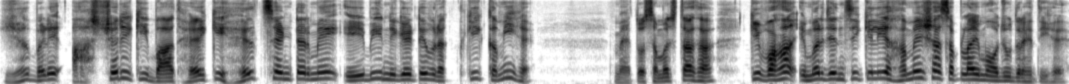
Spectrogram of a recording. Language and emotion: Hindi, surprised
